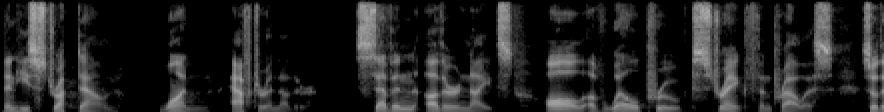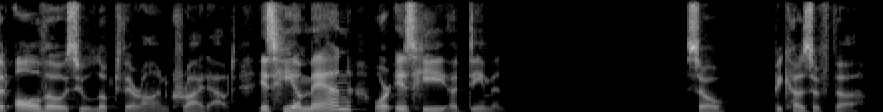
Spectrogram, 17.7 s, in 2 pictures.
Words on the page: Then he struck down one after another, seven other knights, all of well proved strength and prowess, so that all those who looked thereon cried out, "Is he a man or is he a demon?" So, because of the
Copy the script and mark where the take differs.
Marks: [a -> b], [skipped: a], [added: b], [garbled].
Then he struck down one after another, seven other knights, all of well proved strength and prowess, so that all those who looked thereon cried out, "Is he a man or is he a demon?" So, because of the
